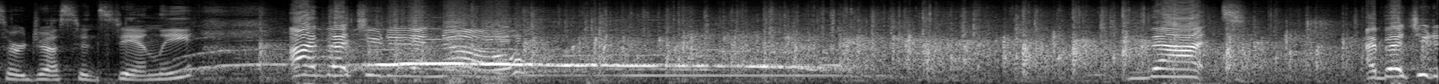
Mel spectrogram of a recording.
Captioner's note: audience cheering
